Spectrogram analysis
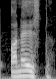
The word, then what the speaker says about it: honest: और एक आता है ऑनेस्ट, HONEST, ऑनेस्ट आया है तो ओ से पहले एच आया है, ये भी साइलेंट हो गया, यानी कि इसे ऑनेस्ट पढ़ा जाएगा।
